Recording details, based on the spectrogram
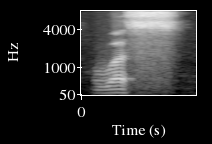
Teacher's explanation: سین حروف سویریہ میں سے ہے، اس میں سیٹی کی آواز آئے گی۔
